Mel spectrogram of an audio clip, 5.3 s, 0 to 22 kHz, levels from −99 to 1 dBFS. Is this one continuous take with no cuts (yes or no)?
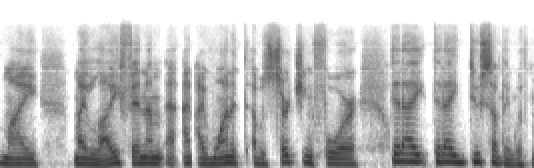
no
